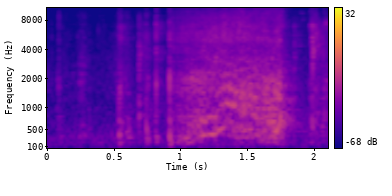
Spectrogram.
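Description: A zipper is pulled open on an instrument case: a few short rasping clicks, then a long, steady, fairly loud zip that trails off. No one speaks.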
